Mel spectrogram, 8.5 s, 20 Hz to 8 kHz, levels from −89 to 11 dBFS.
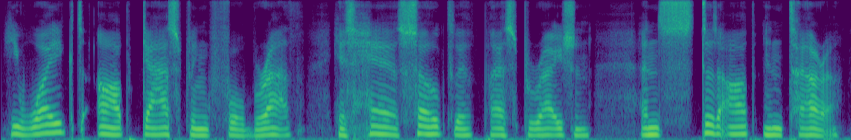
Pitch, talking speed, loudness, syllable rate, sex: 145 Hz, 115 wpm, -17 LUFS, 3.1 syllables/s, male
